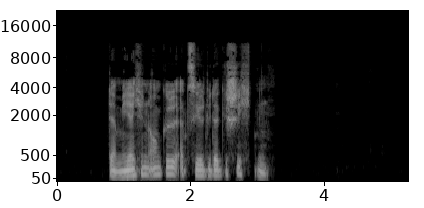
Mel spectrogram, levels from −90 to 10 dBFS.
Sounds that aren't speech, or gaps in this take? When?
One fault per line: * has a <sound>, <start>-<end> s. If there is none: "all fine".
all fine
